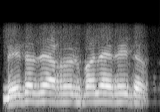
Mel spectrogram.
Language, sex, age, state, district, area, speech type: Telugu, male, 45-60, Andhra Pradesh, Kadapa, rural, conversation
